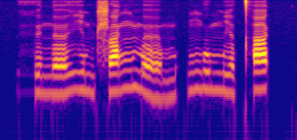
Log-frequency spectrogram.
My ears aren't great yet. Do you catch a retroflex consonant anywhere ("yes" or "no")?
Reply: yes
